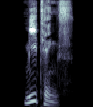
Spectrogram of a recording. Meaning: 1. plural of Meeting 2. genitive singular of Meeting
- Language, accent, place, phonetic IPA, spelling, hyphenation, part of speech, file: German, Germany, Berlin, [ˈmiːtɪŋs], Meetings, Mee‧tings, noun, De-Meetings.ogg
